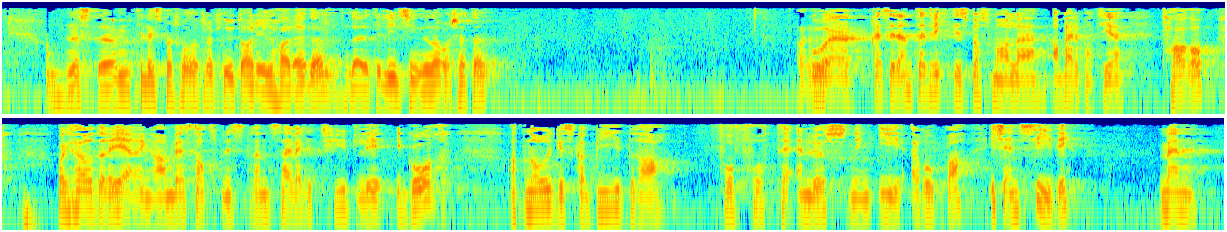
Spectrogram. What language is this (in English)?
Norwegian Nynorsk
